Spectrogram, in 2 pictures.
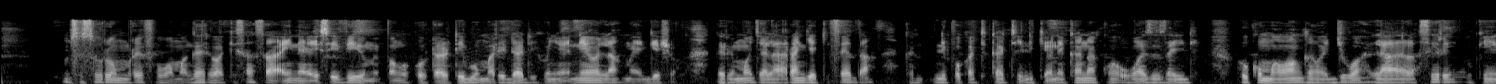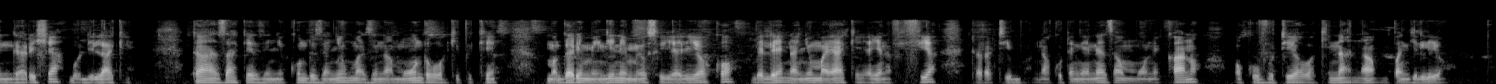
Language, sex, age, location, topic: Swahili, male, 18-24, Nakuru, finance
